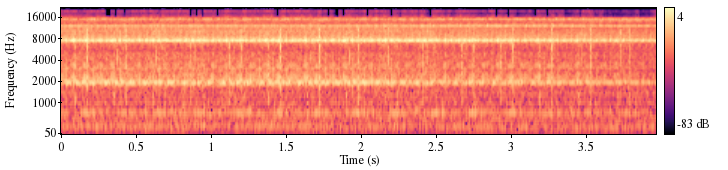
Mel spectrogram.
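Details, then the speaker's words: Ancheer electric bike, 26-inch wheels, hub motor at about 350 miles with grinding uphill: spun up, crisp regular clicks about four per second over thin whine; clicking stops when circuit board pressed, owner suspects sensors/loose plates, unconfirmed. "Okay, I sped it up a little so I can hear the noise, and you can, I hope you hear it. It's making a clicking noise,"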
